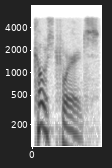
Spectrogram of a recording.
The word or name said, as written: coastwards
